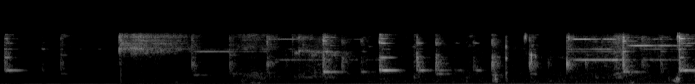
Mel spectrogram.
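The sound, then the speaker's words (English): A cell phone reminder alert from an eye center about an appointment the next day sounds off in a run of bright, beeping electronic tones and clicky chirps, starting with a few short blips and then playing steadily for several seconds with no talking. “That's my cell phone.”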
